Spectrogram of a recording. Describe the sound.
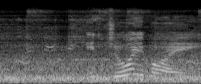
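A Waratah train in motion at Burwicha Central gives a steady low rumble, with whining electric tones rising and wavering over it toward the end.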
